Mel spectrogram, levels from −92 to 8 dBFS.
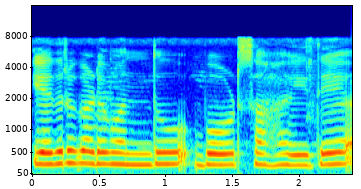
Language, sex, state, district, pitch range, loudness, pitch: Kannada, female, Karnataka, Bidar, 235-250 Hz, -15 LUFS, 245 Hz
